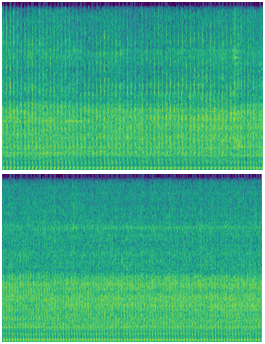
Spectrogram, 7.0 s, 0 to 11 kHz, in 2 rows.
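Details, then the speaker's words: Alcohol-fuelled 212 single-cylinder go-kart engine, revved while chain awaits replacement and engine realignment: steady thump picking up sharply after a few seconds, even firing throughout; sounds healthy. "I know that one of the big things was in the end of the go-kart episode last you really didn't get to hear it run too well so we're go ahead and crank it up"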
